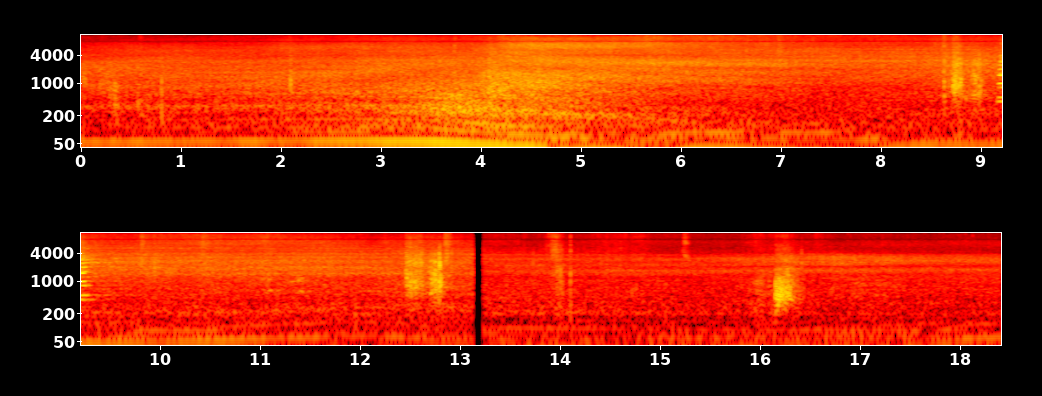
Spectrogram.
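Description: Road traffic on a snowy street: a car passes, its tyre noise swelling to a peak about four seconds in, and a short car horn toots about nine seconds in, followed by a few more brief sounds later.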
